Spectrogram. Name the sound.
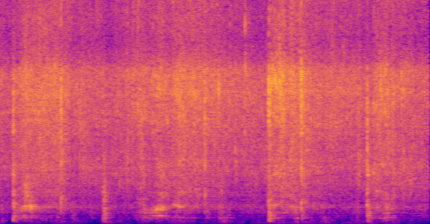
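frying and stirring spices in oil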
